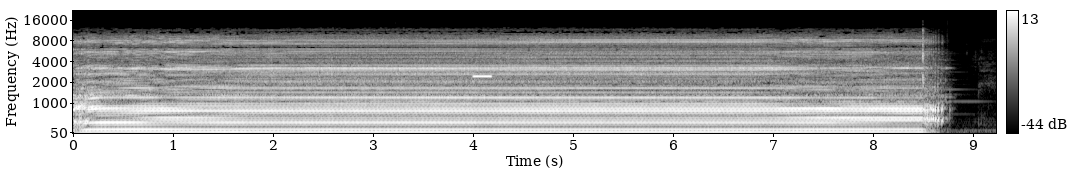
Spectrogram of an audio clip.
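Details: Camper van 30 amp shore power setup: with shore power back on, the system acts as the battery charger. A steady, even electrical hum holds one pitch for about eight seconds, then cuts off cleanly; normal operation.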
